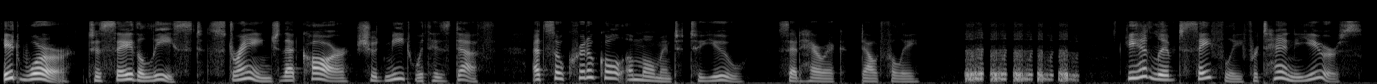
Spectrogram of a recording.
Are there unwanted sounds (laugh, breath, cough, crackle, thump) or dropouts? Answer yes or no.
yes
